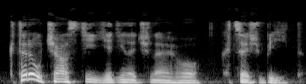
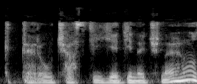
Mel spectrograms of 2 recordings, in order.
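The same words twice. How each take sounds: First: Gentle question, pitch falling away after "Kterou"; open question. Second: Low start, rising on "jedinečného"; echoing, unsure, with "jedinečného" going up; puzzled echo question. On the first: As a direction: ask it evenly, "Kterou" leading, the end settling down. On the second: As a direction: repeat it back, lifting "jedinečného" into a question. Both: A narrator's reading. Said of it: "Zopakovala malinká duše".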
